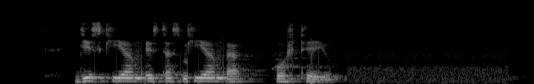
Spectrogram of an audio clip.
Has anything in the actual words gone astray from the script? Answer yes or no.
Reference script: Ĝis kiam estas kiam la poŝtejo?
no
